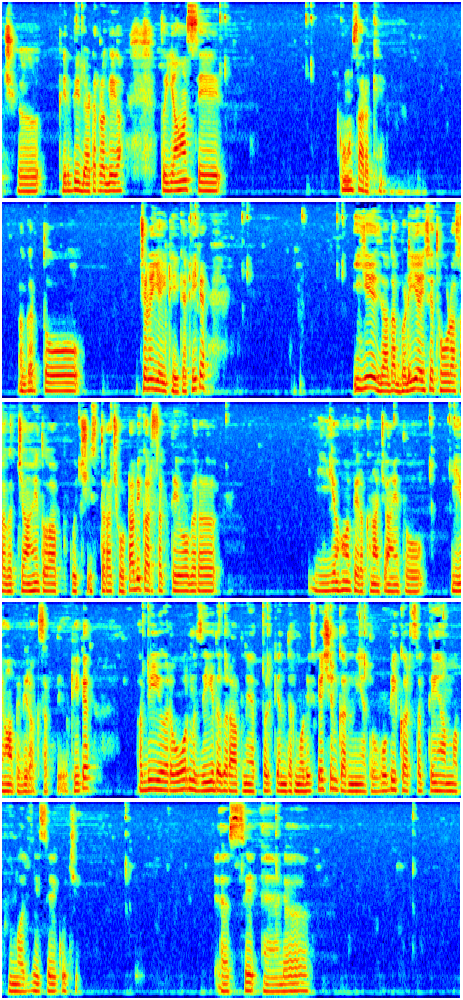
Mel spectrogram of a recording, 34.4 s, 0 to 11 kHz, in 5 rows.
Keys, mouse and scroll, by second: 9.7 click.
